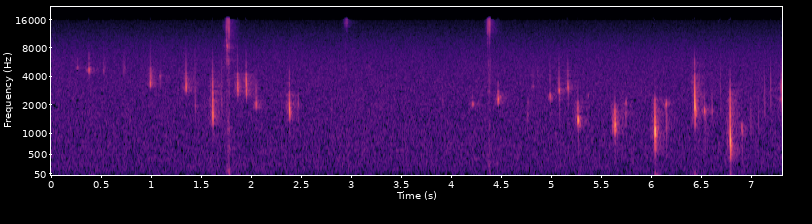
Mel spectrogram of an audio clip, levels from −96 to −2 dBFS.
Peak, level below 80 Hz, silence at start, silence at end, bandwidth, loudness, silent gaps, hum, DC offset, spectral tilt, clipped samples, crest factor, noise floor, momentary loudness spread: -8 dBFS; -76 dBFS; 0.25 s; 0 s; 16.5 kHz; -36 LUFS; none; none; under 0.1%; 1 dB/octave; under 0.1%; 30 dB; -55 dBFS; 21 LU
